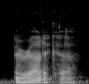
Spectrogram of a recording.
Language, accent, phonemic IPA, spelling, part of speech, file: English, US, /ɪˈɹɒt.ɪkə/, erotica, noun, En-us-erotica.ogg
- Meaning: 1. Erotic literature, art, decoration, or other such work 2. A work of erotica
